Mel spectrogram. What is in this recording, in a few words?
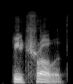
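"betroth", American English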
